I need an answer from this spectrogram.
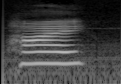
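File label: "hai", Mandarin Chinese pinyin, first tone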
